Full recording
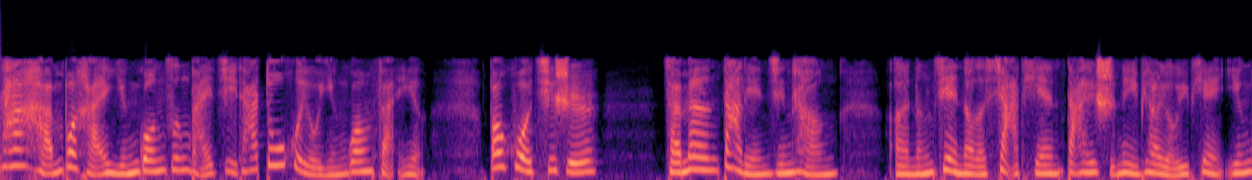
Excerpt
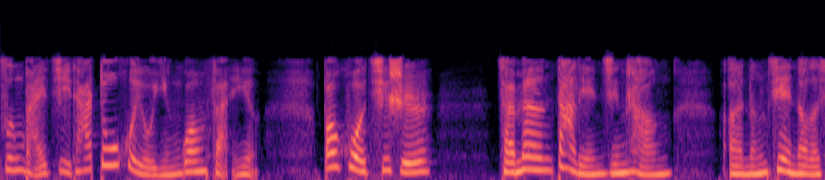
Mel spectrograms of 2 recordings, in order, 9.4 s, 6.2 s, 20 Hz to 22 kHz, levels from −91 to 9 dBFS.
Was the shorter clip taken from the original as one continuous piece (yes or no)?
yes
